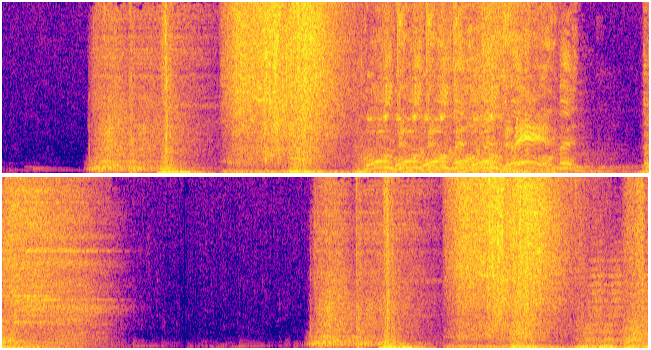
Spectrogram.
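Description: Game sound effects whoosh and burst as card packs are opened.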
